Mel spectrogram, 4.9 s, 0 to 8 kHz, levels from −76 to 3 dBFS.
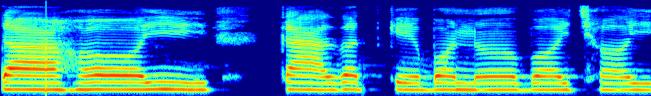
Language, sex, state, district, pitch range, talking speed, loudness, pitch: Hindi, female, Bihar, Sitamarhi, 205-220 Hz, 75 wpm, -15 LUFS, 210 Hz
